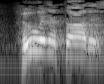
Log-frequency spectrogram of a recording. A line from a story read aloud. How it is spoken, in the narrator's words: she says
